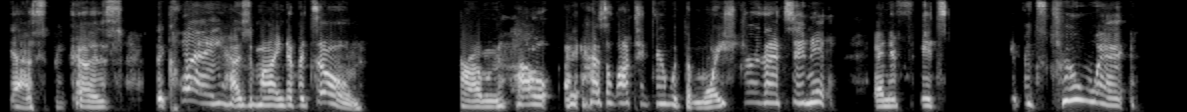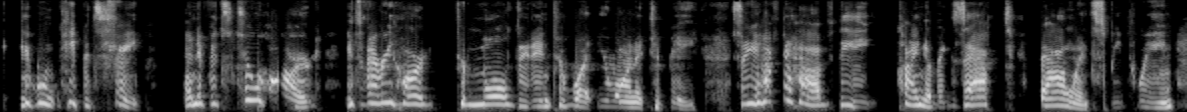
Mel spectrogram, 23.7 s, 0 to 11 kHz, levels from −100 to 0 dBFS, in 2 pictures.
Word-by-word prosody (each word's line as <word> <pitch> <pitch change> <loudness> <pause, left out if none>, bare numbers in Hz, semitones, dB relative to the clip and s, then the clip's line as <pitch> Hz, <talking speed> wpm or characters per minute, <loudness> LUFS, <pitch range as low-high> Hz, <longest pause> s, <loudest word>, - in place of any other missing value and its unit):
Yes, - - +1
because 160 +2 -1 0.3
the 400 - +5
clay 275 -9 +1
has 205 -2 +2
a - - -2
mind 215 -1 +4
of 215 - +1
its 205 -1 0
own, 265 - +2 1.0
from 170 0 +1
how 235 - +4 0.2
it - - +1
has 300 -2 +3
a 285 - -2
lot 275 +1 +3
to 260 - -11
do 255 0 -1
with 205 -5 -5
the 160 - -1
moisture 170 - -2
that's 285 +2 +1
in 275 -1 +2
it, 300 -1 +1 0.5
and 180 +1 +2
if 190 - -2 0.2
it's 205 - 0 0.6
if 390 - -15
it's 250 - -3
too 355 +2 +4
wet, 220 -10 -1 0.8
it 265 - 0
won't 260 -4 0
keep 275 -4 -4
its 200 -3 0
shape - - -3 0.4
and 220 +4 +3
if 250 - -4
it's 250 -1 -4
too 360 -2 +2 0.2
hard, 485 - +1 0.3
it's 235 -2 -2
very 265 +3 +2
hard 235 -2 +2 0.3
to 275 - 0
mold 235 0 +3
it 180 -2 -3
into 175 0 -6
what 200 +3 -1
you 170 -1 -13
want 160 -2 +3
it 145 - -4
to 155 - -8
be. 365 - -11 0.4
So, 255 - -1
you 265 +2 +3
have 315 0 0
to 340 - +2
have 215 -8 +3 0.2
the, 220 -2 -3 0.5
kind 220 -3 +2
of, 160 - -1
exact 215 - +1 0.2
balance 200 - +2
between 150 +1 -6
230 Hz, 165 wpm, -24 LUFS, 185-275 Hz, 1.0 s, the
